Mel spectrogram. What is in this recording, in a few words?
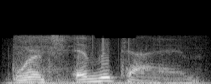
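"Works", speech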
